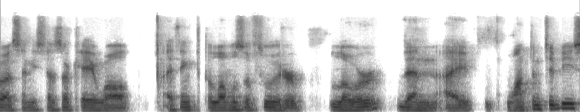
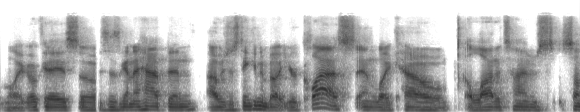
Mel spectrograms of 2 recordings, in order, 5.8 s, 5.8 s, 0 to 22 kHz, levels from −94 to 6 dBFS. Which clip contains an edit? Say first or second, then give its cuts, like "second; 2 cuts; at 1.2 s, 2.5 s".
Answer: second; 3 cuts; at 1.0 s, 2.0 s, 4.5 s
